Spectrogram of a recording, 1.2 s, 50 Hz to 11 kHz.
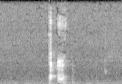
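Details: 2-day-old baby with the hiccups: a single abrupt, sharp gulping sound against a quiet background, a typical infant hiccup.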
